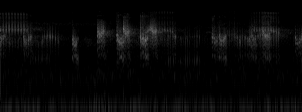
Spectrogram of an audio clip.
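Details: Perez's frog, the common frog of Spain, in the Sierra de Barbanza near Noia, Galicia: rasping, pulsed croaks in bursts of about half a second, several overlapping, with short quiet gaps between.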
